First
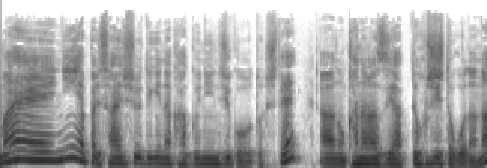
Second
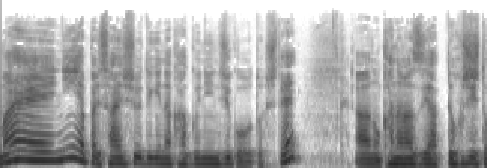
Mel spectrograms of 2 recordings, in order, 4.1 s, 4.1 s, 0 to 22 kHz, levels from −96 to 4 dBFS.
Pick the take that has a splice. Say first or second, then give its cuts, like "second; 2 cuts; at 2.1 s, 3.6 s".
first; 1 cut; at 2.6 s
